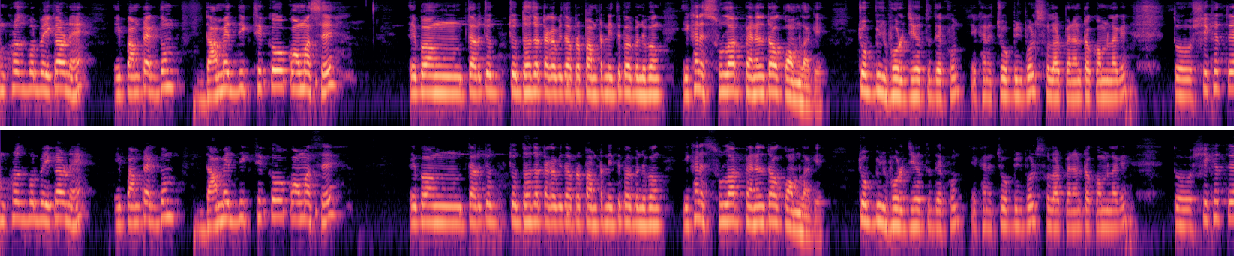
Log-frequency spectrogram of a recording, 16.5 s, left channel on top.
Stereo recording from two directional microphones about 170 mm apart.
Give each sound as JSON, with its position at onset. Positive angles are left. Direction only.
{"t": 0.1, "sound": "speech", "side_deg": 15}
{"t": 0.5, "sound": "speech", "side_deg": 35}
{"t": 1.5, "sound": "speech", "side_deg": 55}
{"t": 5.5, "sound": "speech", "side_deg": 60}
{"t": 15.6, "sound": "speech", "side_deg": 40}
{"t": 15.9, "sound": "speech", "side_deg": 25}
